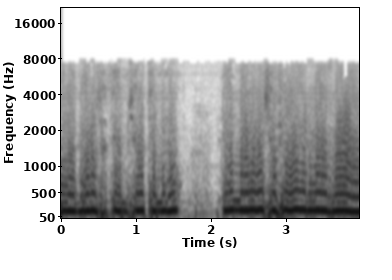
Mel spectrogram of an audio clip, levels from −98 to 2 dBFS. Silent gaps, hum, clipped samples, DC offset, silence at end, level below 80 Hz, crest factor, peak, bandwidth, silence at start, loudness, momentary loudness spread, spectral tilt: none; none; under 0.1%; under 0.1%; 0 s; -28 dBFS; 4 dB; -6 dBFS; 7 kHz; 0 s; -12 LUFS; 5 LU; -9.5 dB/octave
